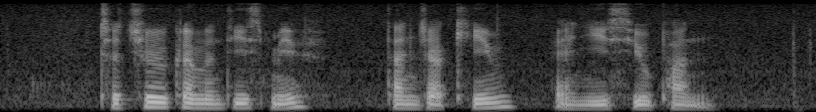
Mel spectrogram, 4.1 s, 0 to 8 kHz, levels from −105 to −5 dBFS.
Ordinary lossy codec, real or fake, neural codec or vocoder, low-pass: none; real; none; 7.2 kHz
